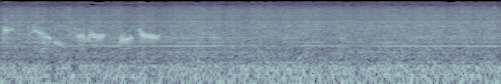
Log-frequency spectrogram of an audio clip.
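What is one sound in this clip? A jet airliner's engines drone with a steady, deep roar from inside the cockpit.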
